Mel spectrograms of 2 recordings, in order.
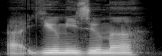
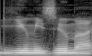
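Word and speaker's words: Yumi Zouma: Yumi Zuma, that's Y-U-M-I space Z-O-U-M-A. Now, it's not great if you pronounce it in American English, but this band is from New Zealand. So just imagine somebody saying Yumi Zuma in a New Zealand accent, and it's so much better.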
